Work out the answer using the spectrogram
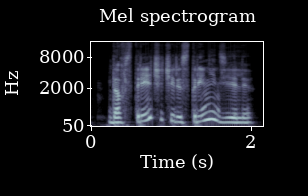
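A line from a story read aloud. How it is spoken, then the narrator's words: Cheerful. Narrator (Russian): весело произнесла Брайс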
